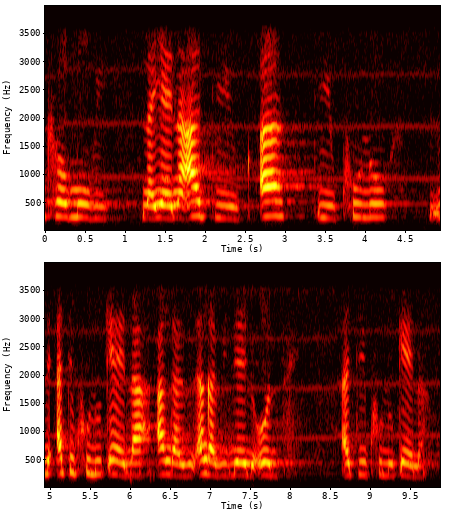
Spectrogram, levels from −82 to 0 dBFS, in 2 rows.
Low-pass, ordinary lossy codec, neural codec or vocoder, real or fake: 3.6 kHz; none; none; real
